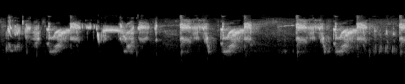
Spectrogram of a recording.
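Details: Edible-nest swiftlet call used as a roosting lure: high, shrill, twittering chirps with slurred and buzzy notes, coming in clustered phrases roughly every second.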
